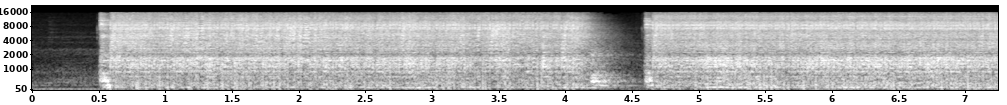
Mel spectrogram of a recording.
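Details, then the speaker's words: MIG welding on a Classic Mini shell roll-over jig with a good welder: after spatter from the unclean paint burns off, a steady even frying crackle without popping shows the paint has gone and the weld is clean. "And you can hear now the paint's gone. So you can tell when you've got a problem with it."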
